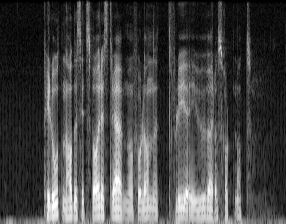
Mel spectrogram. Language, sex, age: Norwegian, male, 22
